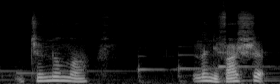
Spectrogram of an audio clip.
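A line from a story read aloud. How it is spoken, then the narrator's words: Sobbing, timid. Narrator (Chinese): 小兔子打着哭嗝，诺诺的说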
